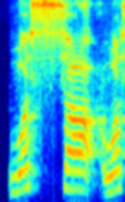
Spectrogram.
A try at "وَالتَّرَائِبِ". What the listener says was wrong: تا، تا ہے، تا، واؤ کو تا سے، تا ہے نا، واؤ کو تا سے ملانا ہے۔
